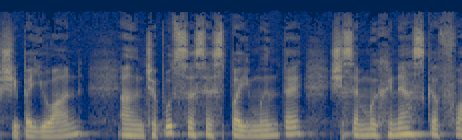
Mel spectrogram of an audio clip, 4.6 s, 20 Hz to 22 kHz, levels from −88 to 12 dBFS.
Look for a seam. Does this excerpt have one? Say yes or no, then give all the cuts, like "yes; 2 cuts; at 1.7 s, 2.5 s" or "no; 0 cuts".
yes; 2 cuts; at 1.2 s, 3.4 s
